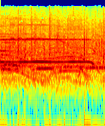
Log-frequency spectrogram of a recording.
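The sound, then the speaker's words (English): An audience claps in praise of Jesus during worship, a dense, steady wash of many hands applauding at an even level, with a sustained musical tone ringing underneath and no speech. “Come on, and if we're going to give him a clap, let's give him a big clap of praise.”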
